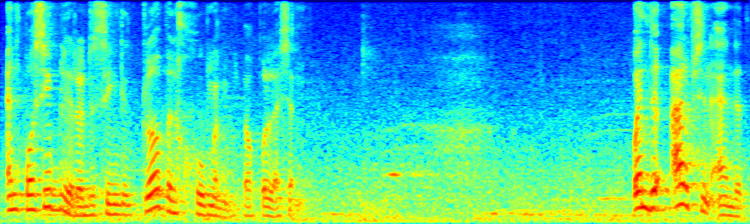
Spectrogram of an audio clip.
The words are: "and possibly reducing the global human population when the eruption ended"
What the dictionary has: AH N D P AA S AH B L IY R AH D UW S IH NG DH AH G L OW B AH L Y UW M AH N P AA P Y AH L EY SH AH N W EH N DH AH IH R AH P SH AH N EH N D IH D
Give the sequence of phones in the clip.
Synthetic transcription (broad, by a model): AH N P AA S AH B L IY R AH D UW S IH NG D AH G L OW B AH L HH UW M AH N P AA P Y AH L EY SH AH N W EH N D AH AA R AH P S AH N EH N D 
